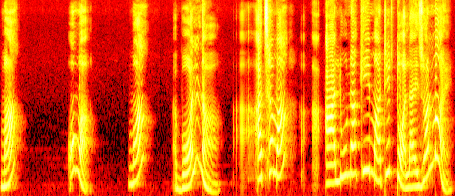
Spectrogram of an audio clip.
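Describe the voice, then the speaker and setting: A persistent little girl with a nasal, tearful whine, her voice pitched very high and swooping between words, as a woman storyteller puts her on. She nags in an audio storybook, drawing her pleas out slowly. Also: big pitch swings, fairly bright tone, exaggerated voice. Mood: pestering.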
